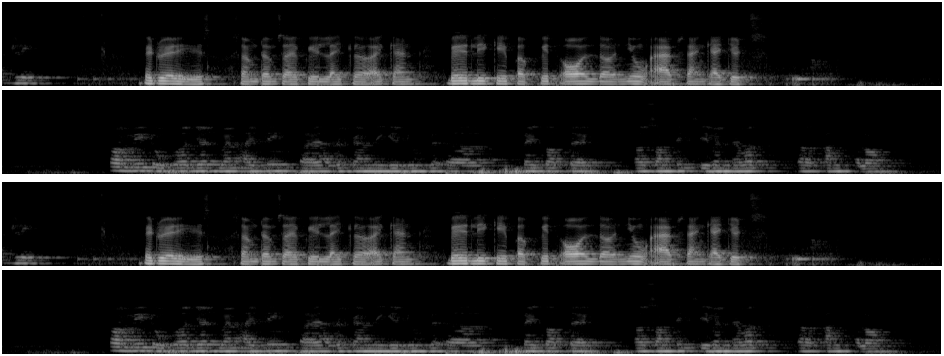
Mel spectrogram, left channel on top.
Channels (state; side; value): identical; both; correlation 1.00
